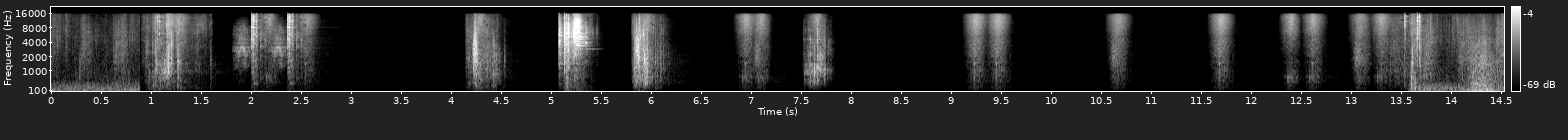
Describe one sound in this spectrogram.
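Soft interface clicks tick one at a time at an uneven pace.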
